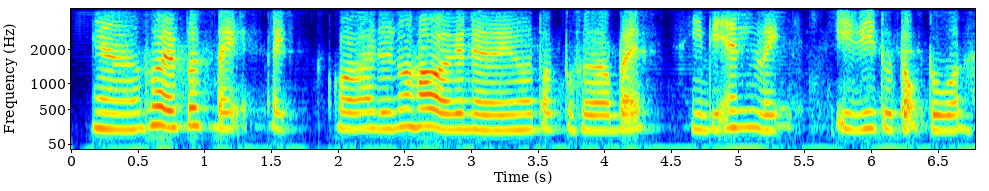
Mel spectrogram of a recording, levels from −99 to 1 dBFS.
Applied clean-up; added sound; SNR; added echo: neural separator model SepFormer DNS4.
